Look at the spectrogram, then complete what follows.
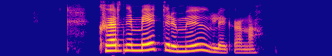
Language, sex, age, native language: Icelandic, female, 18-19, Icelandic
